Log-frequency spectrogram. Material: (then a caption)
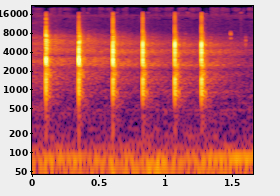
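Steel. A coin taps six times on the rear quarter panel of a 1969 Dodge Charger, a steel body panel patched with body filler. Each tap is a short, bright tick with almost no ring, dull and slightly plastic-sounding rather than metallic. Grinding the spot confirmed body filler hiding rust and corrosion underneath.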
